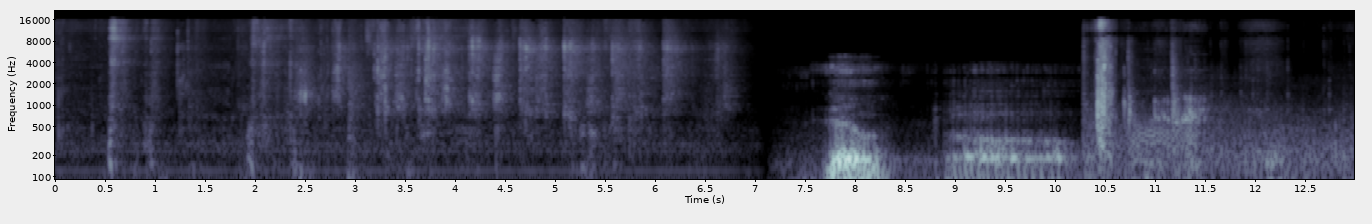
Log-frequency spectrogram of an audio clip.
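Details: French Bulldog afraid of a procedure indoors; after several seconds of soft clicks and handling noises, deep rumbling growls and groaning bursts begin, loudest around the eighth second, then continue in lower grumbles.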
